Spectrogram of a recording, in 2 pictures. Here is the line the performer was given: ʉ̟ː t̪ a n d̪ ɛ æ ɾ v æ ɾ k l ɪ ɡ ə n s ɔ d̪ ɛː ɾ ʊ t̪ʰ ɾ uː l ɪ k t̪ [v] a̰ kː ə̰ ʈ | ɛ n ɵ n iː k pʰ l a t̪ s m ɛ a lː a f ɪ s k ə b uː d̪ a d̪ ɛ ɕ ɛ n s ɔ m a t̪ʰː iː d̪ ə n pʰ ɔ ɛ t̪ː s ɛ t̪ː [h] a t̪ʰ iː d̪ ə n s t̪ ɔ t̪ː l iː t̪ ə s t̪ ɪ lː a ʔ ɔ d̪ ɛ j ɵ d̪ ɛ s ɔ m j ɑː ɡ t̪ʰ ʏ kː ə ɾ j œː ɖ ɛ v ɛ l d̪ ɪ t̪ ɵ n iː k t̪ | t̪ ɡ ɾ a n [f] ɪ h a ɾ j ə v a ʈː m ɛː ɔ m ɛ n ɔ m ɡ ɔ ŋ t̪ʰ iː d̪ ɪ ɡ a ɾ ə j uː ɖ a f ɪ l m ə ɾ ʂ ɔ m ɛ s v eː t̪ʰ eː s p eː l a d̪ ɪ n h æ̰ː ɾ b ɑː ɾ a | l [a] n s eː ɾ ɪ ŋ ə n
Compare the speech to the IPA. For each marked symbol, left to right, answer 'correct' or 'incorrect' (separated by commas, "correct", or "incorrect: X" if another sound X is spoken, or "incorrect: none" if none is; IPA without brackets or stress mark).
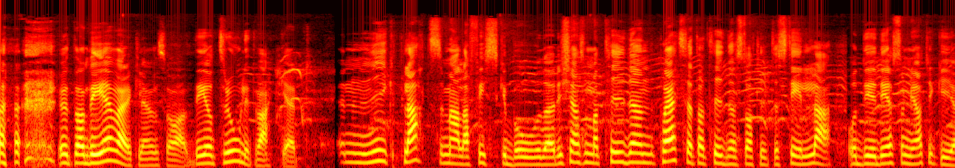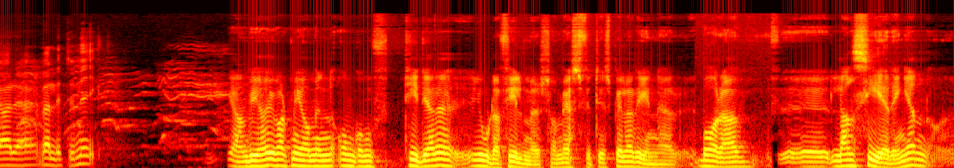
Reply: correct, correct, incorrect: v, correct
